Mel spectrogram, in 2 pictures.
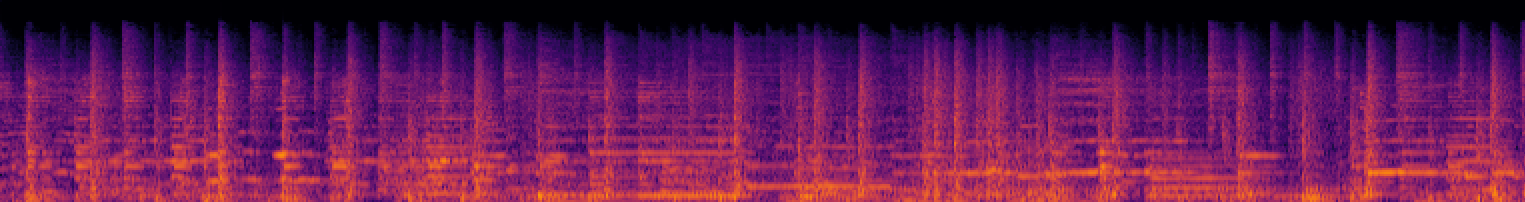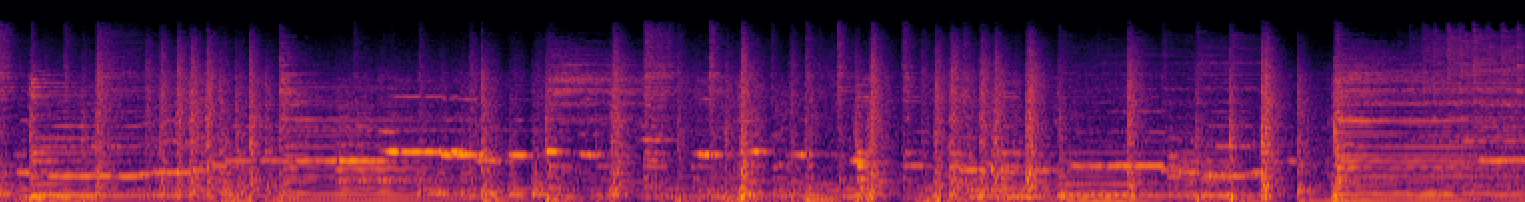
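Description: Live band playing an instrumental passage: electric guitar and a drum kit keeping a busy beat, with a single melody line sliding between notes above the low sustained notes.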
